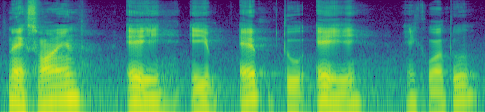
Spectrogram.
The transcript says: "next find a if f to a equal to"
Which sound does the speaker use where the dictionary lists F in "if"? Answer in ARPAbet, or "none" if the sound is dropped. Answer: P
